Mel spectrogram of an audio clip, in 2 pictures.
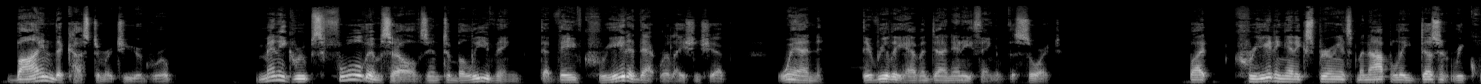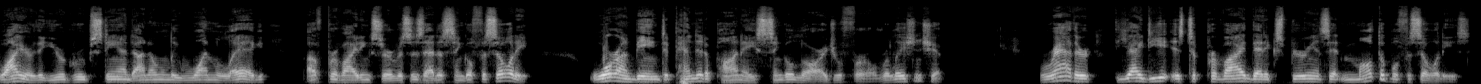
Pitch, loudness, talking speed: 130 Hz, -21 LUFS, 140 wpm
